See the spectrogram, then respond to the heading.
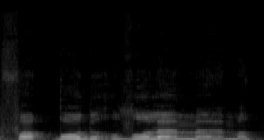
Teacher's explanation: Kemudian pada surat Al-Baqarah ayat 231 terdapat “ qad” pada kalimat “faqad zalama.” Di sini , "qad" bertemu dengan huruf "za." Jadi dalnya harus dibaca dengan izhar pada kalimat “faqad zalama nafsah.”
